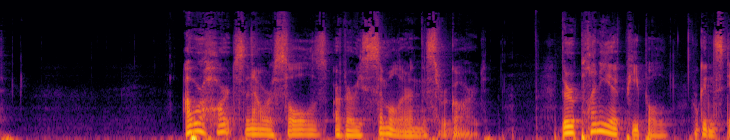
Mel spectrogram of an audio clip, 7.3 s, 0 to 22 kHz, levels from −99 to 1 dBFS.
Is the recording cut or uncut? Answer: uncut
